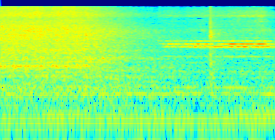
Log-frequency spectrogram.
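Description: Handheld hair dryer running steadily: a rush of air over a low motor hum, with a faint high whine joining about a second in.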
